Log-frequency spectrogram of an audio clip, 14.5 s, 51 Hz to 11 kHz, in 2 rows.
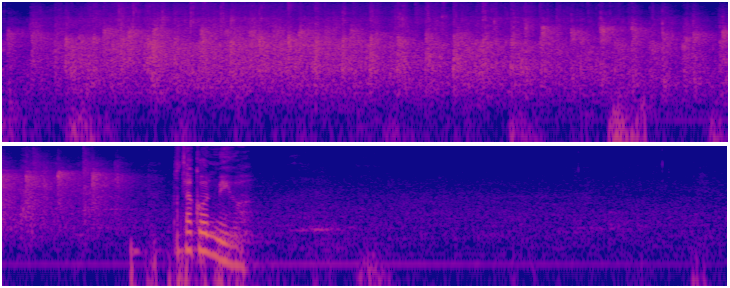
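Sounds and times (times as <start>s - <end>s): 
crowd applauding: 0.0s - 8.7s
speech: 9.1s - 9.8s.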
